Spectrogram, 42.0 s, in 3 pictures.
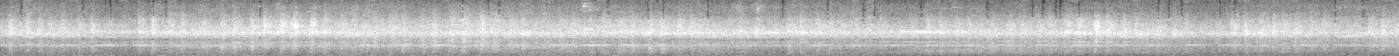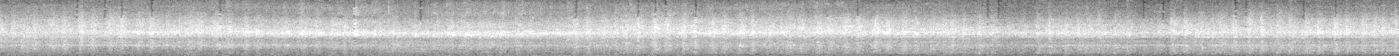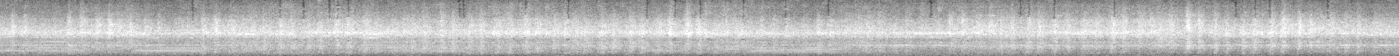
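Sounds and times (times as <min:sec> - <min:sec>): clickety-clack of train cars: 0:00.0 - 0:41.9
freight train wheels rumbling: 0:00.0 - 0:41.9
train horn blasts: 0:08.8 - 0:10.4, 0:27.5 - 0:30.8, 0:31.6 - 0:32.8, 0:34.3 - 0:36.6.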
